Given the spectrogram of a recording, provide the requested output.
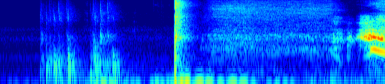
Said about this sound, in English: Stop it. I'm gonna slap you on the leg.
